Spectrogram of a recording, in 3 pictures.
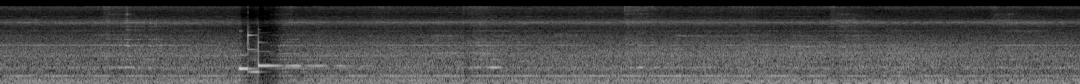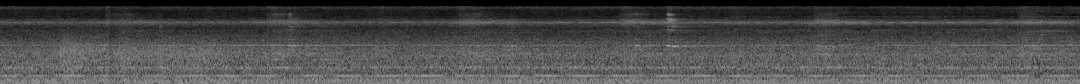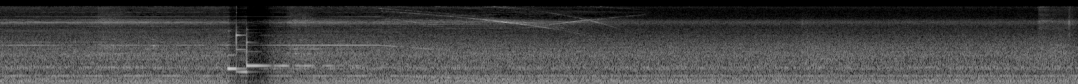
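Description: SUDIAO SD-1325S automatic-tool-changer CNC router running a drilling job, with a steady spindle whine over machine and dust-extraction noise. Two sudden loud knocks come about two seconds in and again near the end, and after the second the whine falls away as the spindle slows.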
